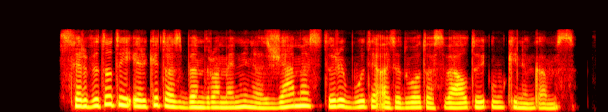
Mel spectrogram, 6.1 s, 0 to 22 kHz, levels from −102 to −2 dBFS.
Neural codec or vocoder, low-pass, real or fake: codec, 16 kHz, 4.8 kbps, FACodec; 7.2 kHz; fake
